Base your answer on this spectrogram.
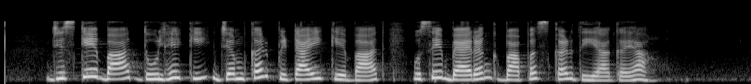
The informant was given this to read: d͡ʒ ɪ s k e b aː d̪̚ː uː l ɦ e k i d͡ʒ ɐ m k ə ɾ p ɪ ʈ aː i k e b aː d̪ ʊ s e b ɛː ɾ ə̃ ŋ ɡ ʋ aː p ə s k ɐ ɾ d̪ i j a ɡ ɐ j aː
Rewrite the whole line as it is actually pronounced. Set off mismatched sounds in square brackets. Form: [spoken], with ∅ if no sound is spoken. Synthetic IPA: d͡ʒ ɪ s k e b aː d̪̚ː uː l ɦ e k i d͡ʒ ɐ m k ə ɾ p ɪ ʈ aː i k e b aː d̪ ʊ s e b ɛː ɾ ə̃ ŋ ɡ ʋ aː p ə s k ɐ ɾ d̪ i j a ɡ ɐ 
